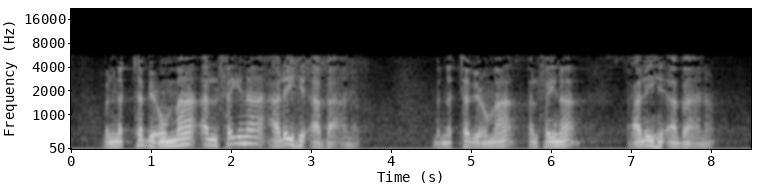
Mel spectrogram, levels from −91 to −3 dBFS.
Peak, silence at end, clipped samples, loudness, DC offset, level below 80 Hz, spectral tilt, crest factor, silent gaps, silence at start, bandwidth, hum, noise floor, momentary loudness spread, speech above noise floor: -8 dBFS; 0.5 s; under 0.1%; -25 LUFS; 0.8%; -54 dBFS; -5.5 dB/octave; 18 dB; none; 0.4 s; 6 kHz; none; -54 dBFS; 13 LU; 30 dB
